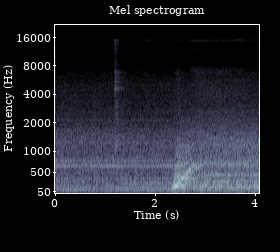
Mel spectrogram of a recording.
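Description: MTR M-Train's traction motors and inverter starting up as the train pulls away: a low steady hum, then about two seconds in a whine in several tones that rises quickly in pitch and then holds steady.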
